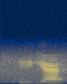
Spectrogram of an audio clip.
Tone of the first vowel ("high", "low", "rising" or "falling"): low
